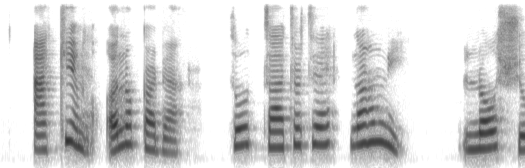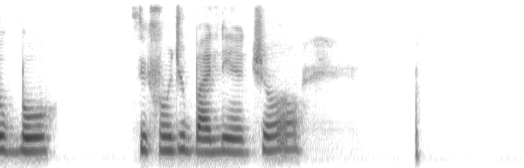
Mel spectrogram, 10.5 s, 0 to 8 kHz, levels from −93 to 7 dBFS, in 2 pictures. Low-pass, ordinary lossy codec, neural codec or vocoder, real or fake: 7.2 kHz; none; autoencoder, 22.05 kHz, a latent of 192 numbers a frame, VITS, trained on one speaker; fake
